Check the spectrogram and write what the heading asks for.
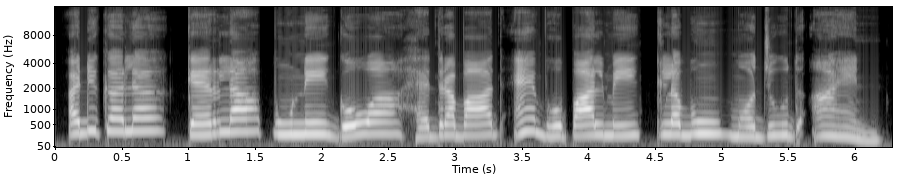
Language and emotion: Sindhi, neutral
